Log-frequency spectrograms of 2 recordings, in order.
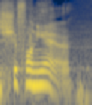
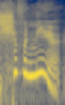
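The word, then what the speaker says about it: chiffonier: the world is a chiffon year areas Dean in puzzlement pronouncing the odd word chiffon yeah I don't know being shrunk I just spelled it like I was all day it's Shiva near one of the fifth-year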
